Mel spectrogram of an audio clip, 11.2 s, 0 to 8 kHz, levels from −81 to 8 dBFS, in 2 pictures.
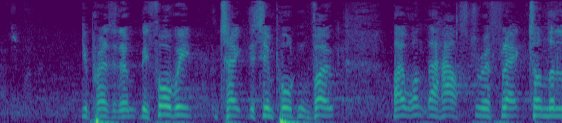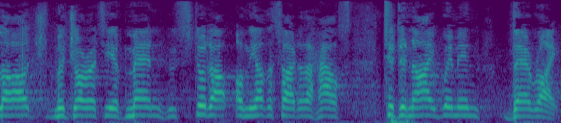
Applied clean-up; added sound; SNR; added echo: none; none; none; none.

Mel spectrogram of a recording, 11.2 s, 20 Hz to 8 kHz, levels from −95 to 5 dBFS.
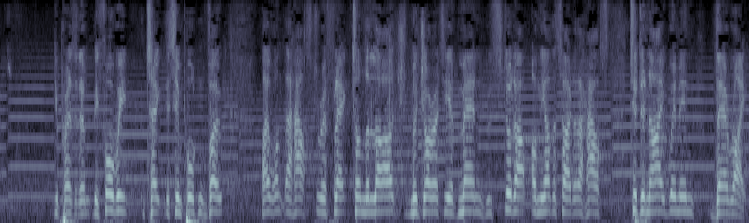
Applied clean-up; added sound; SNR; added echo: none; Trumpet; 18 dB; none.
